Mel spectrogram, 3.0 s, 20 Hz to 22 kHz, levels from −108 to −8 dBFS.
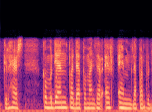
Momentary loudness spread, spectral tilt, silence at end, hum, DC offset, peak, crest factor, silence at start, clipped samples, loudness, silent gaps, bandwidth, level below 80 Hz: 8 LU; -9.5 dB/octave; 0 s; none; under 0.1%; -2 dBFS; 16 dB; 0.05 s; under 0.1%; -18 LUFS; none; 5.8 kHz; -38 dBFS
